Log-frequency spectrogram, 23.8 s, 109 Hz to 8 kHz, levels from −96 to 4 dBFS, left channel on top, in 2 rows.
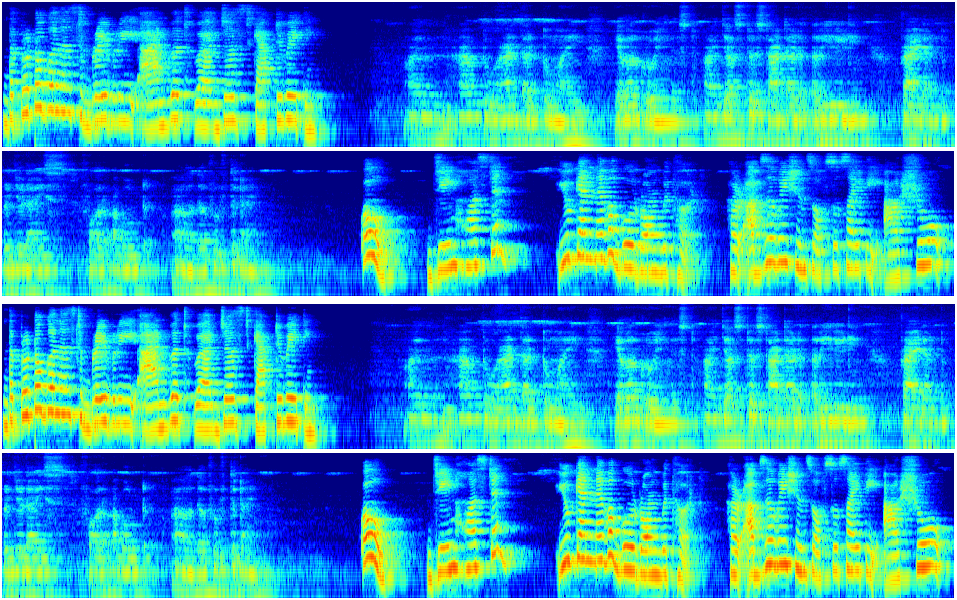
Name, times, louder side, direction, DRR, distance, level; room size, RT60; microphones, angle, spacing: voice 1, 0.0-3.9 16.4-16.7 17.2-18.2 18.8-20.5 21.0-23.6, right 4 dB, 50° right, 0.4 m, -25 dB
voice 2, 5.0-15.3, right 1 dB, 25° right, 1.6 m, -40 dB
5.6 x 5.3 x 4.4 m
head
